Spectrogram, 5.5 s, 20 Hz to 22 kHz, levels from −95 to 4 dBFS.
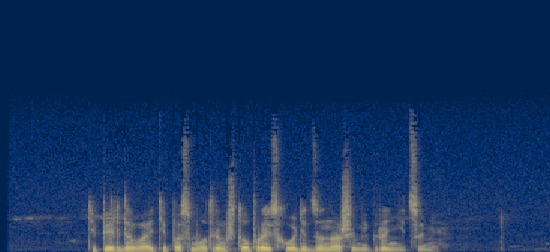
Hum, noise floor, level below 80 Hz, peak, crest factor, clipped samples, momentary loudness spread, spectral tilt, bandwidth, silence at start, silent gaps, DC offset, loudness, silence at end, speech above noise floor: none; -66 dBFS; -74 dBFS; -6 dBFS; 20 dB; under 0.1%; 11 LU; -6.5 dB/octave; 10.5 kHz; 0.9 s; none; under 0.1%; -23 LUFS; 1.15 s; 43 dB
